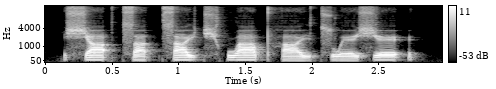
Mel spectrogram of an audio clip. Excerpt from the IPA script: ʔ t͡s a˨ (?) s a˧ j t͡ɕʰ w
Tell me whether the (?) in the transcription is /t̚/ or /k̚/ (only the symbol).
t̚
